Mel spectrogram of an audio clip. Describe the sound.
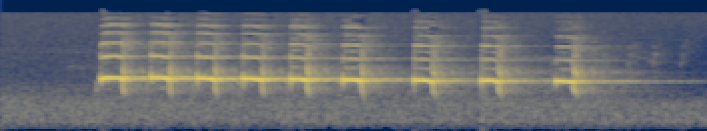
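A grey-headed woodpecker calls from a wet, open riverside alder woodland. Its loud, clear series of whistled notes falls slightly in pitch and slows, spacing out toward the end, against a quiet background.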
